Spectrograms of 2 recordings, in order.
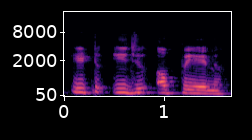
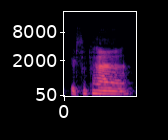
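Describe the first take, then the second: First: 'It is' is said as two full words. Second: 'It is' is shortened to one syllable. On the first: The speaker sounds like a beginner still learning. "वैसे तो मैं सीख रहा हूं तो ऐसे बोलूंगा" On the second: The speaker sounds more stylish and fluent. "कुछ जरा स्टाइलिश, ... इट्स बोलेंगे तो शॉर्ट में"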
